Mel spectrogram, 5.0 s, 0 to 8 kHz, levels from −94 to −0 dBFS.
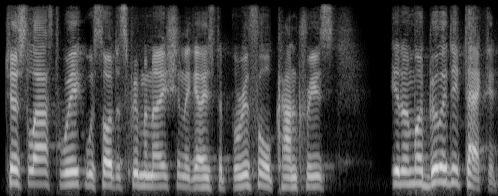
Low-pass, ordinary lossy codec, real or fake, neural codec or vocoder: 7.2 kHz; none; fake; codec, 16 kHz, 1 kbps, X-Codec, HuBERT features, trained on balanced general audio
